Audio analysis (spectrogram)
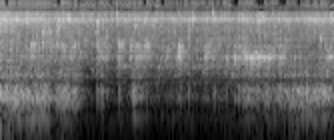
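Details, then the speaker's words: Toilet after its broken fill valve was replaced with a new one: strong, even, uninterrupted rushing gurgle as the tank drains into the bowl, a clean normal flush, with no more leaking into the bowl. "But here's what we're gonna test. So now we're gonna let all the water go from the reservoir."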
